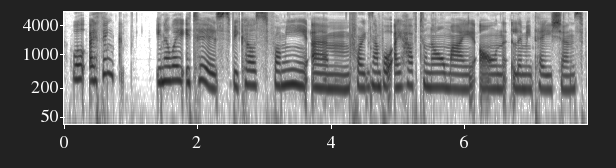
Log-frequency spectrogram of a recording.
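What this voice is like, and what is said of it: Non-native accent. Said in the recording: “I still speak with an accent”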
